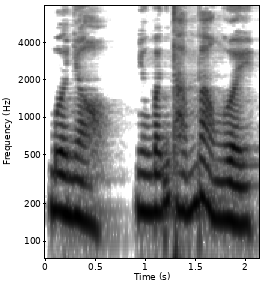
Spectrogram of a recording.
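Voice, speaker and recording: A woman calmly narrating a romantic drama story. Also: on the low side, fairly quick. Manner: calm, even storytelling.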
